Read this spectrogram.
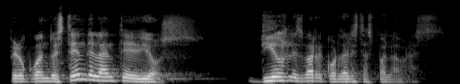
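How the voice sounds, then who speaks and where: A man's voice: medium pitch, animated, normal speed, darkish tone. A male pastor preaching a sermon, emphatic and often asking the congregation questions. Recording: church hall reverb.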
